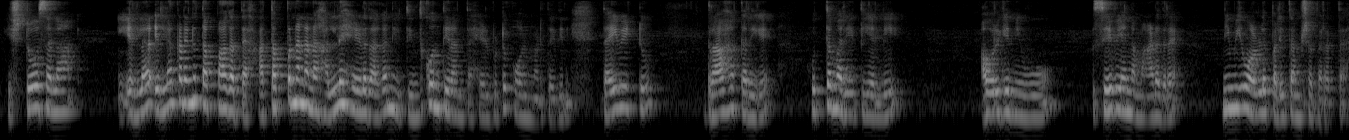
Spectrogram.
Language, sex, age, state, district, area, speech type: Kannada, female, 30-45, Karnataka, Bangalore Rural, rural, spontaneous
